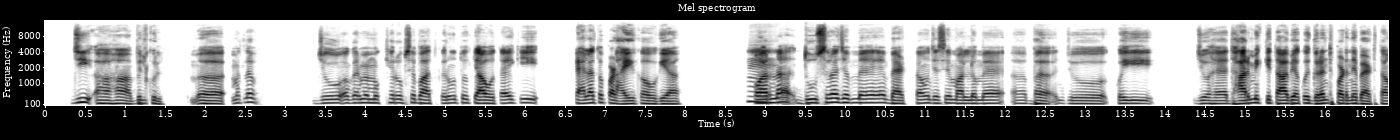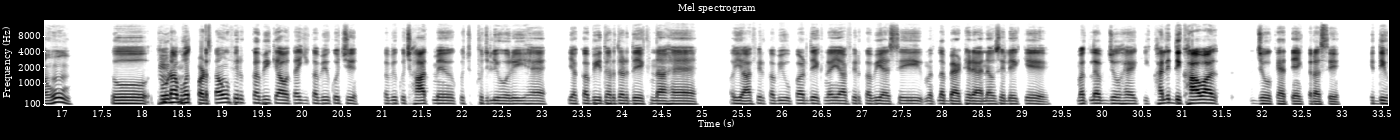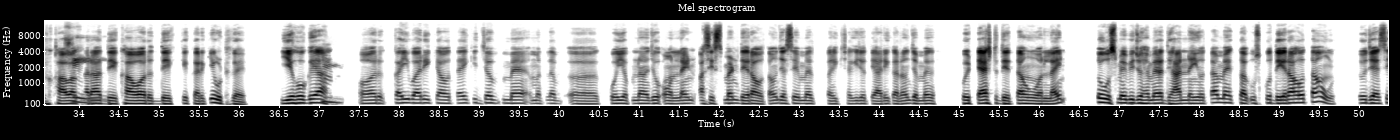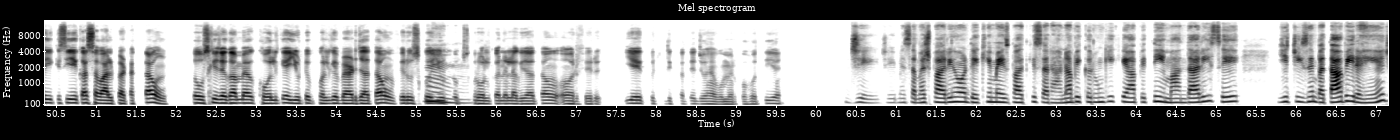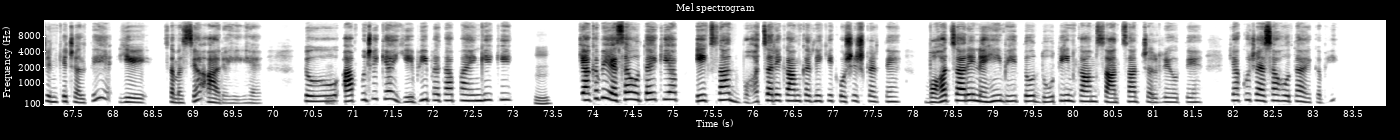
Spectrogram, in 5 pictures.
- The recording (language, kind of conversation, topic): Hindi, advice, मैं बार-बार ध्यान भटकने से कैसे बचूं और एक काम पर कैसे ध्यान केंद्रित करूं?
- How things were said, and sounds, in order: in English: "असेसमेंट"; in English: "टेस्ट"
